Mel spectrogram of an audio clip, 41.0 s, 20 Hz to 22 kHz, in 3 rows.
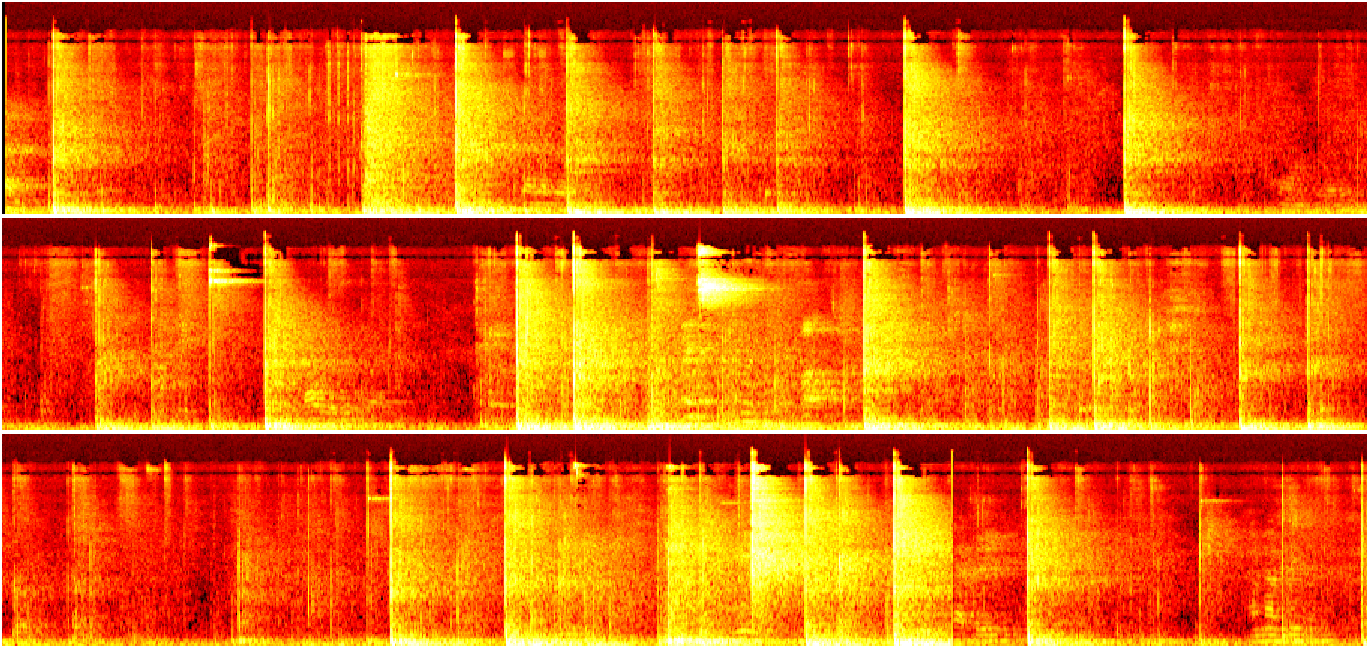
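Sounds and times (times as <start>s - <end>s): basketball bouncing on hardwood: 0.5s - 5.0s, 22.2s - 25.3s, 26.0s - 28.3s, 29.6s - 34.5s.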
